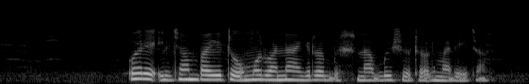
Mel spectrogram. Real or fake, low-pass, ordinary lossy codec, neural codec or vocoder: real; 5.4 kHz; none; none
